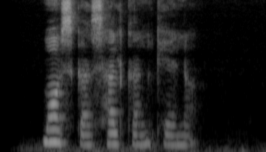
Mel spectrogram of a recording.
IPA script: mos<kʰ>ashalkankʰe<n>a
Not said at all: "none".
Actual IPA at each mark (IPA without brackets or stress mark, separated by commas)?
k, n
